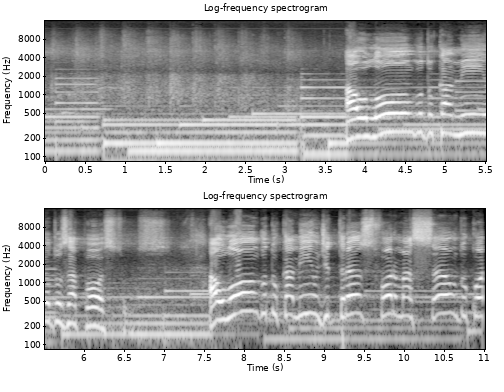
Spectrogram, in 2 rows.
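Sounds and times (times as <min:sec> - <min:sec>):
audience applauding: 0:00.0 - 0:03.4
speech: 0:03.8 - 0:06.9, 0:07.6 - 0:11.0.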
